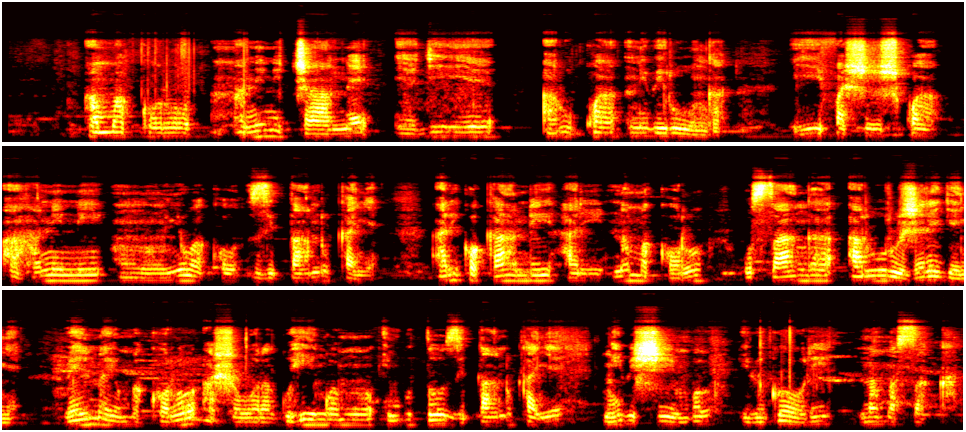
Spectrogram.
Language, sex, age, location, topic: Kinyarwanda, male, 36-49, Musanze, agriculture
